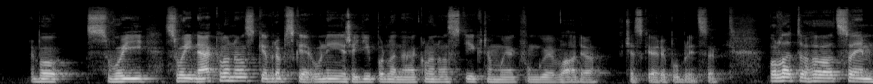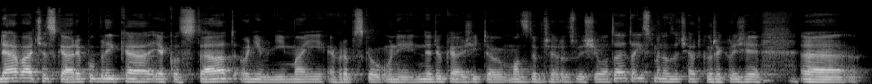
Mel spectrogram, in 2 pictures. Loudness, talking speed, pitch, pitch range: -21 LUFS, 150 wpm, 125 Hz, 115-135 Hz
